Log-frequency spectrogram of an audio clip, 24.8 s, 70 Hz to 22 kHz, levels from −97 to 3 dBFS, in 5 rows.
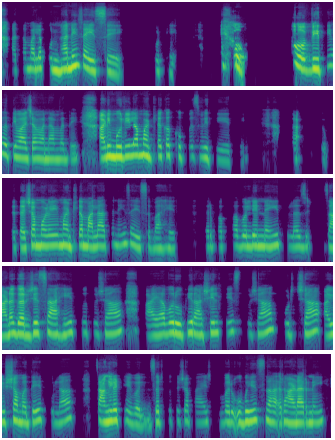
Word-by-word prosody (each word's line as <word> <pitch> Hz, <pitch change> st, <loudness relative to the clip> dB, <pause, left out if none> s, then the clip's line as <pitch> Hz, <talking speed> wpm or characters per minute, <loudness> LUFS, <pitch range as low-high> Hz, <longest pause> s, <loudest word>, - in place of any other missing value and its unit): आता 210 Hz, +3 st, -19 dB
मला 230 Hz, +1 st, -1 dB
पुन्हा 220 Hz, 0 st, +3 dB
नाही 270 Hz, +5 st, +8 dB
जायचंय 200 Hz, -, 0 dB, 0.6 s
कुठे. 200 Hz, -3 st, -18 dB, 0.9 s
हो, -, -, +10 dB, 0.8 s
हो 270 Hz, -5 st, +10 dB
भीती 230 Hz, +4 st, +5 dB
होती 260 Hz, -4 st, -4 dB
माझ्या 210 Hz, -1 st, -1 dB
मनामध्ये 195 Hz, +1 st, -6 dB, 0.3 s
आणि 225 Hz, +3 st, +7 dB
मुलीला 235 Hz, +2 st, +6 dB
म्हटलं 240 Hz, -3 st, +2 dB
का 255 Hz, -, 0 dB
खूपच 230 Hz, -1 st, -13 dB
भीती 200 Hz, -4 st, -9 dB
येते. 165 Hz, +2 st, -23 dB, 1.5 s
त -, -, -13 dB
त्याच्यामुळे 220 Hz, +4 st, 0 dB
म्हटलं, 220 Hz, -1 st, 0 dB
"मला 205 Hz, +1 st, 0 dB
आता 210 Hz, +3 st, -7 dB
नाही 230 Hz, +3 st, -8 dB
जायचं 200 Hz, -6 st, -8 dB
बाहेर." 180 Hz, -1 st, -10 dB, 0.5 s
तर 200 Hz, -, -14 dB
पप्पा 195 Hz, +2 st, -15 dB
बोलले, 215 Hz, +1 st, -3 dB
"नाही 215 Hz, +1 st, -2 dB
तुला 205 Hz, -3 st, -12 dB
जा 200 Hz, 0 st, -11 dB, 0.3 s
जाणं 195 Hz, +4 st, +1 dB
गरजेचं 225 Hz, +3 st, +3 dB
आहे. 210 Hz, +2 st, 0 dB
तू 240 Hz, 0 st, -21 dB
तुझ्या 220 Hz, +1 st, -6 dB, 0.4 s
पायावर 210 Hz, +4 st, 0 dB
उभी 220 Hz, +3 st, +2 dB
राहशील 215 Hz, +2 st, -2 dB
तेच 245 Hz, +1 st, -11 dB
तुझ्या 220 Hz, +2 st, -6 dB, 0.2 s
पुढच्या 220 Hz, +4 st, -4 dB
आयुष्यामध्ये 215 Hz, +2 st, -1 dB
तुला 225 Hz, 0 st, -7 dB, 0.4 s
चांगलं 225 Hz, +2 st, +6 dB
ठेवल, 185 Hz, -7 st, -7 dB, 0.2 s
जर 215 Hz, -, -1 dB
तू 215 Hz, +3 st, -19 dB
तुझ्या 225 Hz, +1 st, -13 dB
पायावर 210 Hz, 0 st, -10 dB
उभीच 220 Hz, +4 st, +1 dB
रा 215 Hz, -2 st, 0 dB
राहणार 205 Hz, -1 st, +2 dB
नाही 205 Hz, +2 st, -5 dB
215 Hz, 135 wpm, -21 LUFS, 205-230 Hz, 1.5 s, हो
